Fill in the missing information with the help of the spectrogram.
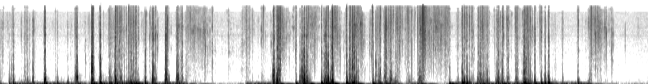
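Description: A small, solid grey rough rock held in the fingertips is rubbed and scratched inside and around the silicone ear of a binaural microphone, mixing stone and silicone in the sound. It makes fast, irregular, low, muffled scraping thumps in three bursts separated by brief pauses.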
